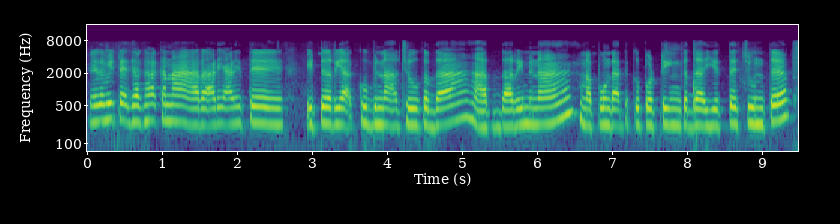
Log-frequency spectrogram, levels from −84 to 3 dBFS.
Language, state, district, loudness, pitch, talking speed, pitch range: Santali, Jharkhand, Sahebganj, -13 LUFS, 230 Hz, 175 wpm, 225-255 Hz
